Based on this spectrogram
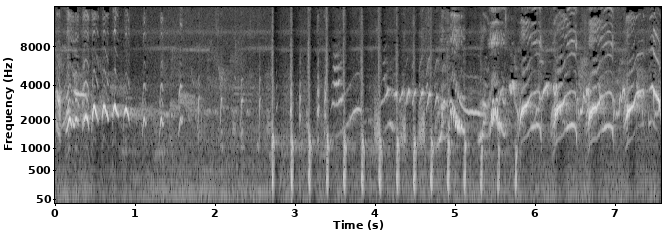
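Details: A caged Chinese hwamei sings while nodding and dancing: a long, varied song of rich rising whistles, then a fast run of sharp repeated notes, then looping warbled phrases.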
